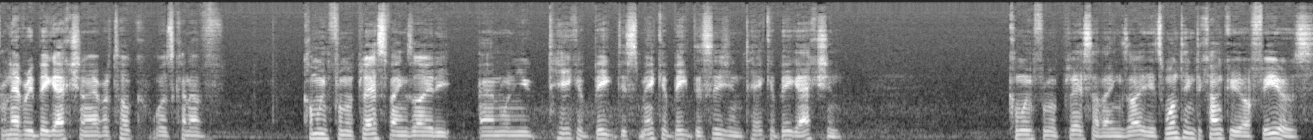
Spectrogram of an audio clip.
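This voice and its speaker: Fairly quick speech with fairly even intonation comes through on a very clean recording with a silent background. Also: man, medium pitch for a man. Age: 20s. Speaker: vlogger. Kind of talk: casual monologue. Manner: halting.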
